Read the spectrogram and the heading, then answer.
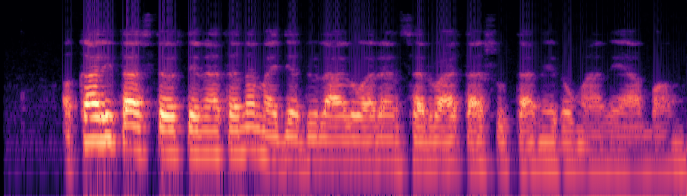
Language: Hungarian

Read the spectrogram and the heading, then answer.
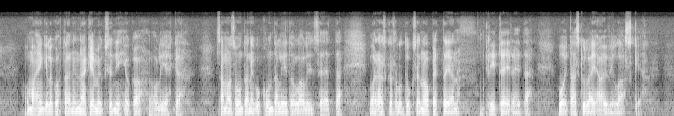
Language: Finnish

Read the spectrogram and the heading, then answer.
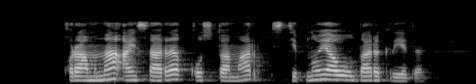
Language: Kazakh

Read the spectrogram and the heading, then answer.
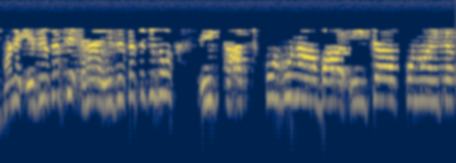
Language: Bangla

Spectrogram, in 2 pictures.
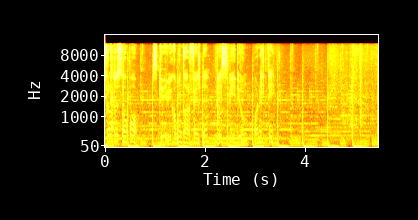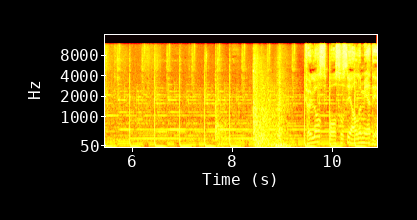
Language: Norwegian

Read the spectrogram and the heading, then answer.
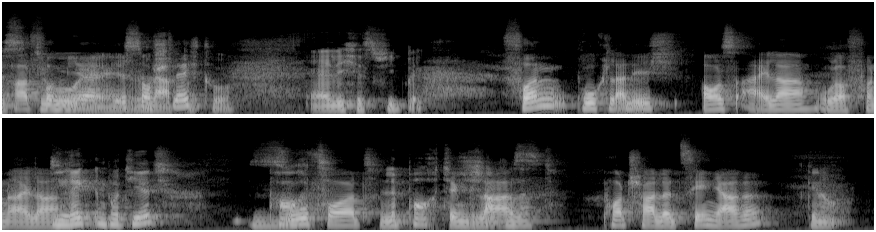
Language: German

